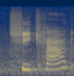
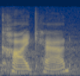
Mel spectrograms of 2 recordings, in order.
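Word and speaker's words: KiCad: I learned today is pronounced kead and not Kad uh but the way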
